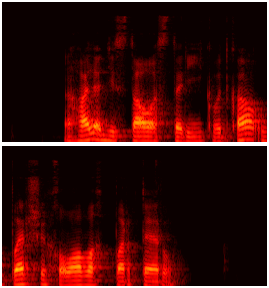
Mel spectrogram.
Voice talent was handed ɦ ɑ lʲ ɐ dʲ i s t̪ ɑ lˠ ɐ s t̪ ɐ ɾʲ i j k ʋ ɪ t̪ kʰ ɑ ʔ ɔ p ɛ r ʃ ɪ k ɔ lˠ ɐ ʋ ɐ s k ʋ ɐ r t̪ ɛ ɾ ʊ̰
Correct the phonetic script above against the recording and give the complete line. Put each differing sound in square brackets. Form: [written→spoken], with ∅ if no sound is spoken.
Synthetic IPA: ɦ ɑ lʲ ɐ dʲ i s t̪ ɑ lˠ ɐ s t̪ ɐ ɾʲ i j k ʋ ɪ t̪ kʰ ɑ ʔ [ɔ→u] p ɛ r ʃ ɪ [k→x] ɔ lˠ [ɐ→ɑ] ʋ ɐ [s→x] k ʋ ɐ r t̪ ɛ ɾ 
